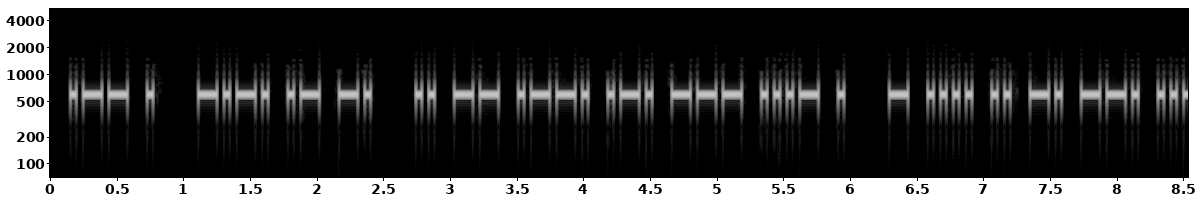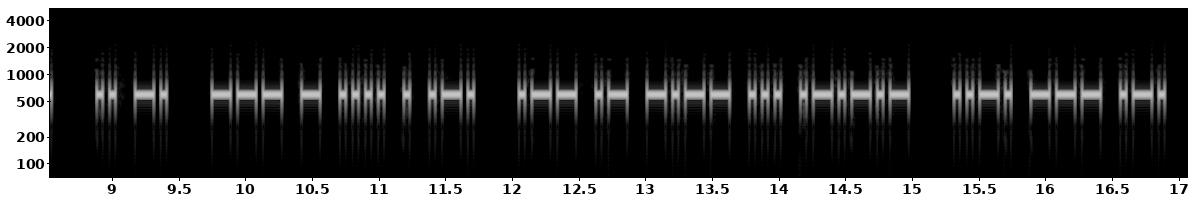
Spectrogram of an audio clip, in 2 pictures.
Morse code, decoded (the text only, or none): WE CAN IMPROVE THINGS IN OTHER WAYS. FOR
